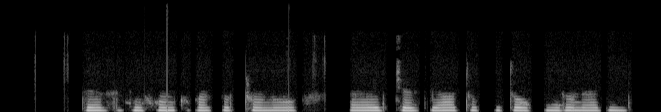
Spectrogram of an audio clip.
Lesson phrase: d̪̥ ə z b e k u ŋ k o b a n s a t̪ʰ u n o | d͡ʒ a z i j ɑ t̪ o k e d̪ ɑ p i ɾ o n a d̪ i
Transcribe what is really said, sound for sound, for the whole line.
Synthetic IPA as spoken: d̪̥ ə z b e x u ŋ k o b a n s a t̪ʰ u n o | d͡ʒ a z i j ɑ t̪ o k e t̪ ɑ p i ɾ u n a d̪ i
